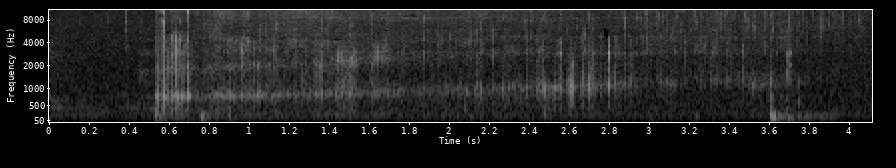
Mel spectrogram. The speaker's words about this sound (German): Leeren wir jetzt Milch in das Glas.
